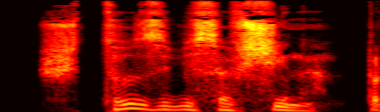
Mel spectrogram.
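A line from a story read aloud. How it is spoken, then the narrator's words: Mumbled. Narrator (Russian): пробормотал Арон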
